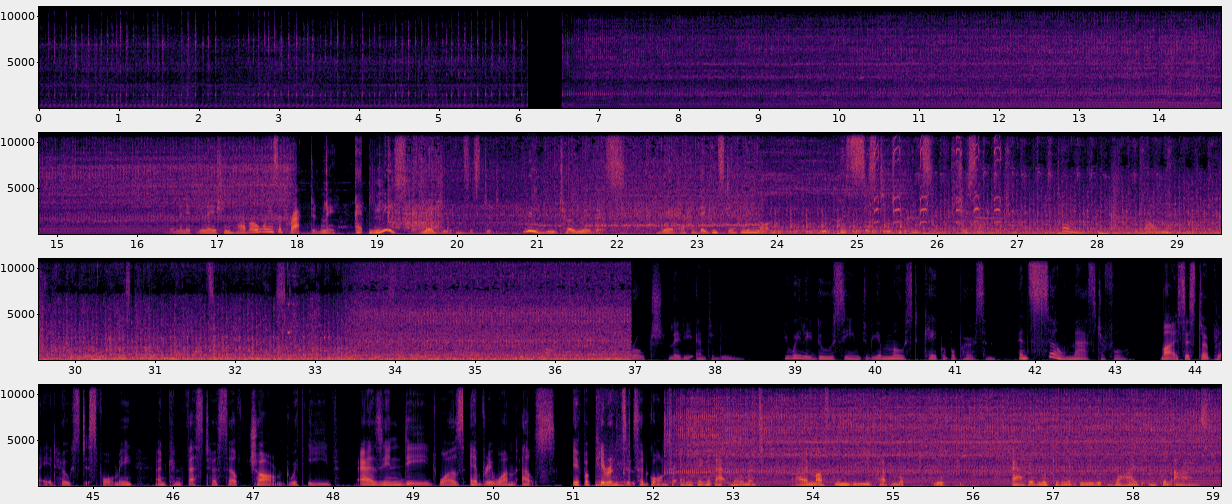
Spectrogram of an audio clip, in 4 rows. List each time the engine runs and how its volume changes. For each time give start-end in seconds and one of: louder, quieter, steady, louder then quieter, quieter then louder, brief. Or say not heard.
0.0-37.0 louder
51.2-59.0 steady.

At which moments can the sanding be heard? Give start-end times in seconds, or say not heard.
not heard.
